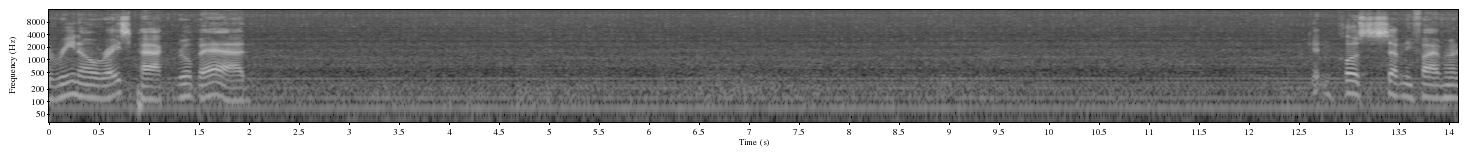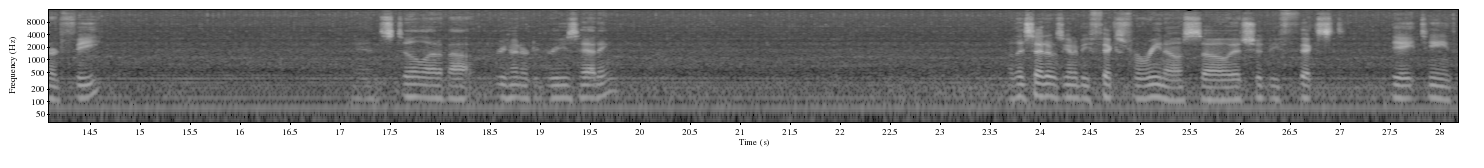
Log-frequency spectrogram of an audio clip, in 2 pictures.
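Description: A small plane's engine drones steadily.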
